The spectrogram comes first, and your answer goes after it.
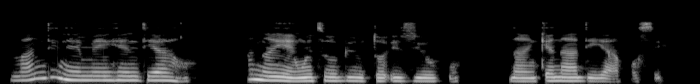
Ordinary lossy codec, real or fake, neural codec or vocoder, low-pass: none; real; none; 7.2 kHz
